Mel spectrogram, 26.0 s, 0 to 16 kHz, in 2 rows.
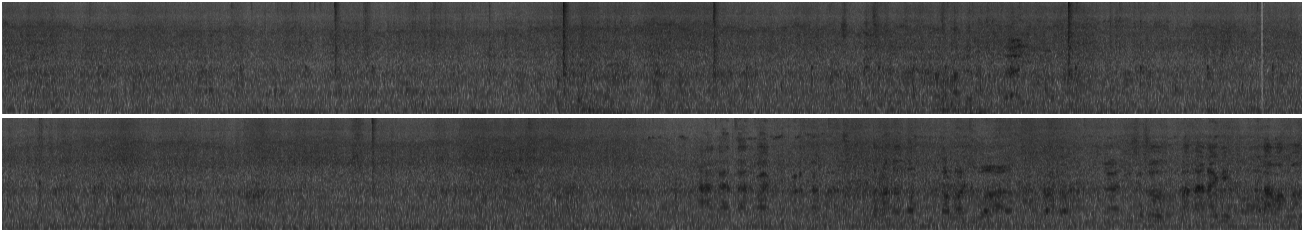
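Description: Steady engine and road drone of a rear-engined Scania K360iB coach cruising at highway speed, heard from inside the front of the cabin.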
